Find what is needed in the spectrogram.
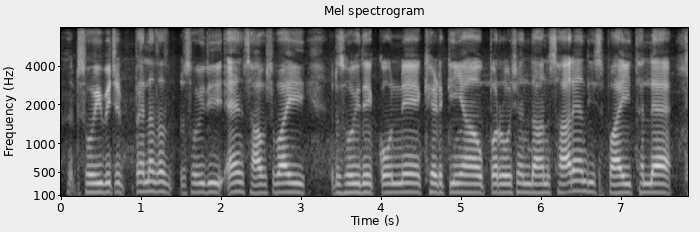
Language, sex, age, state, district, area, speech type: Punjabi, male, 18-30, Punjab, Hoshiarpur, rural, spontaneous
